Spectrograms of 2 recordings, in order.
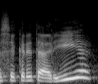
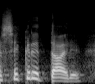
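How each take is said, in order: First: "secretaria" stressed on the RI, ri-a as two syllables; "secretaria" as se-cre-ta-RI-a. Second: "secretária" stressed on the TA, short final ria; "secretária" as se-cre-TA-ria. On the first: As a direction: lean on RI in "secretaria". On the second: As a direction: lean on TA in "secretária". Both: Shown as a demonstration. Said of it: "existe a diferença da palavra".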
